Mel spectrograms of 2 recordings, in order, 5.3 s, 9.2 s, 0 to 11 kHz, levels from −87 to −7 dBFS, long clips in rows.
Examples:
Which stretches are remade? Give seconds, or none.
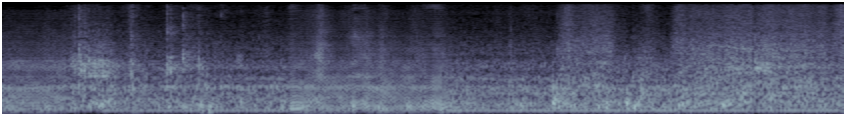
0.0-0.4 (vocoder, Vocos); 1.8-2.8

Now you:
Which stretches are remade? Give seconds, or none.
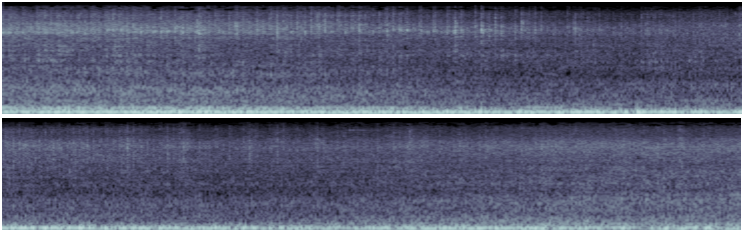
none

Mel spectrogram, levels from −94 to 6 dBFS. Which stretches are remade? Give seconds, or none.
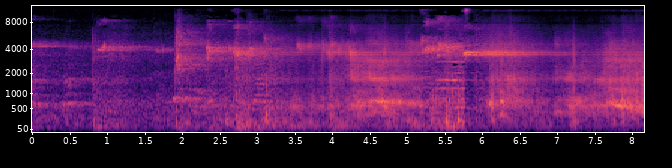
3.3-5.2 (vocoder, Vocos); 6.0-8.2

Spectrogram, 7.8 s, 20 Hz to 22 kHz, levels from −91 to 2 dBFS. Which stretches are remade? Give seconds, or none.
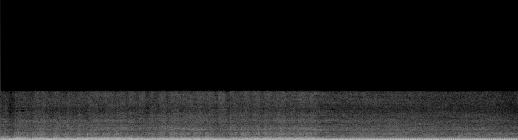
2.8-4.4 (vocoder, Vocos)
